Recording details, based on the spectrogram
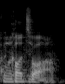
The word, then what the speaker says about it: Courtois: Courtois.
